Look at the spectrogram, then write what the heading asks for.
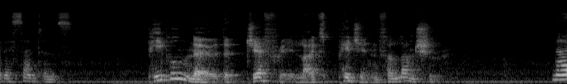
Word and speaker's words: Geoffrey: Then there is the stressed EO combination in the name Geoffrey and its abbreviation Jeff, which have the short E1 sound, while in people the sound is that of long E1.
